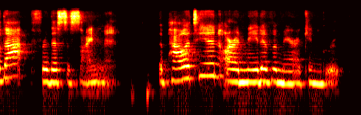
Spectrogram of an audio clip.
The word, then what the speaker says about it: Powhatan: So let's look up how to pronounce that. Powhatan.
